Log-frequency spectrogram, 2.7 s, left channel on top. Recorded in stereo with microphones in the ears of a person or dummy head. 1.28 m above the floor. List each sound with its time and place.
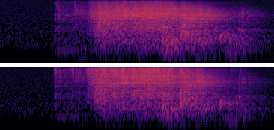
0.6 s a crack: 40° right (ahead or behind), 5 m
